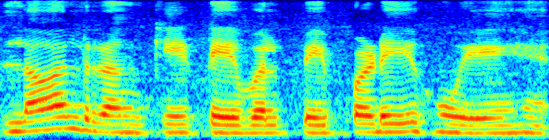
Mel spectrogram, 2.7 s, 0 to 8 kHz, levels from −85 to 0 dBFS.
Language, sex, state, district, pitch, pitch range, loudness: Hindi, female, Haryana, Charkhi Dadri, 175 Hz, 165-180 Hz, -16 LUFS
